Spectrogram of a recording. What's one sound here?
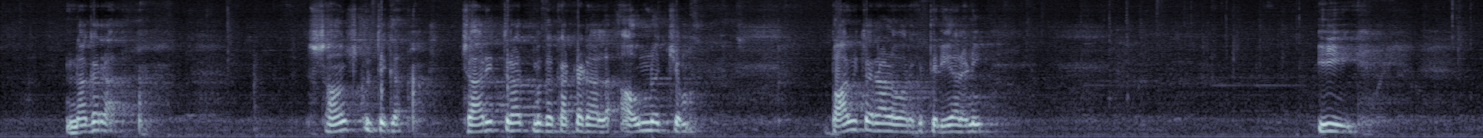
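An elderly man speaks slowly into a microphone, heard through loudspeakers in a large hall, with long pauses.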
